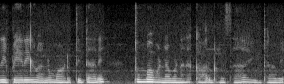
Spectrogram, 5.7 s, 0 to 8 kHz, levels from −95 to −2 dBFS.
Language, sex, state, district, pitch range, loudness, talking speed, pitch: Kannada, female, Karnataka, Belgaum, 180-200 Hz, -16 LUFS, 105 wpm, 190 Hz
